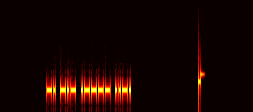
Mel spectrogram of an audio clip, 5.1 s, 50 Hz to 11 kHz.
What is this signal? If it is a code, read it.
Morse code, heard as a keyed tone, about 36 wpm, 700 Hz. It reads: NK1F
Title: USA Call Signs - 4 Characters - 2x Character Spacing - 35wpm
